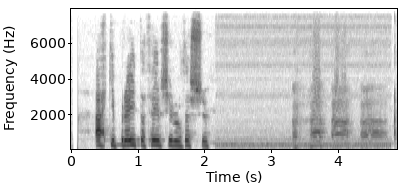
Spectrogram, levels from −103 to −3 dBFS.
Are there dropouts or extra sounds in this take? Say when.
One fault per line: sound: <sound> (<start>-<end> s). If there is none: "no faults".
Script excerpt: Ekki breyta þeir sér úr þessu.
sound: laugh (3.3-4.8 s)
